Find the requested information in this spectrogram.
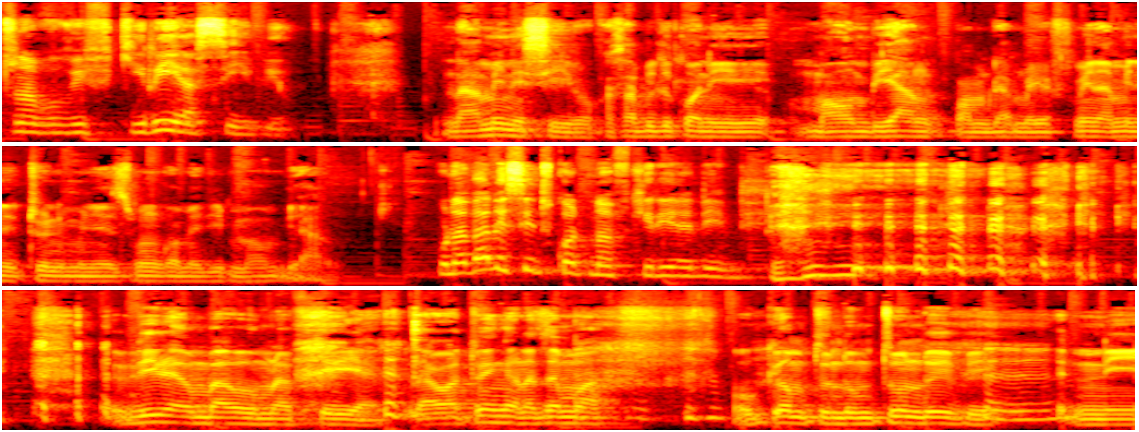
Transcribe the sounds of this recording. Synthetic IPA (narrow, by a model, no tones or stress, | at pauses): tunavɔvifi̥kiɾiasivjɔ | naːminisihivjɔkwasaɓaɓuilikuwanimaɔmbijaŋɡukwamuɗam̩ɾɛfuminaːminitunimwɛɲɛzimuŋɡuamɛʄiɓumaɔmbḭja̰ŋɡu | unaðanisitu̥kuwatunafi̥kiɾianini | vilɛambavɔm̩nafi̥kiɾianawatuwɛŋɡiwanasɛma | ṵkiwam̩tundum̩tunduhivini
